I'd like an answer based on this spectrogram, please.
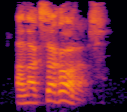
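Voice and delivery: Dimitri in modern Greek pronunciation. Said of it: "who is going to give the way it would be said in modern Greek pronunciation".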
